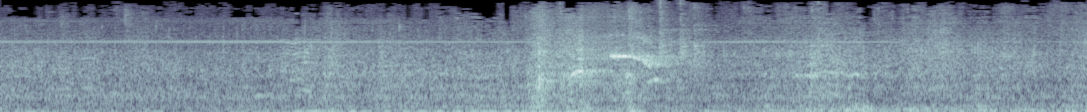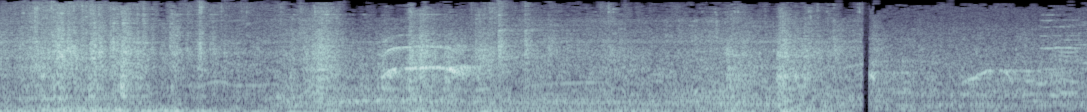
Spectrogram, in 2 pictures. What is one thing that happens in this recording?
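A roller coaster train rumbles loudly along its track.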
